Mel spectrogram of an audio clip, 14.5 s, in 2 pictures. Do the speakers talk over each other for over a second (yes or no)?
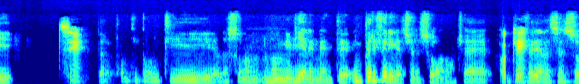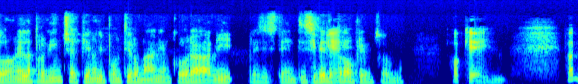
no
